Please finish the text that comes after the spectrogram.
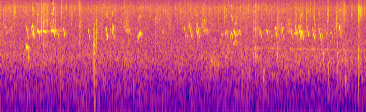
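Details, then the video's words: Hungry, grown ducklings give scattered high, thin peeps in irregular bursts, with a low steady hum underneath. "Ducklings have grown and are making more sounds, especially when hungry"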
